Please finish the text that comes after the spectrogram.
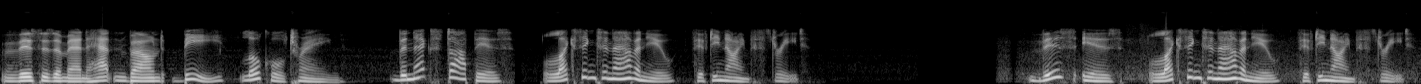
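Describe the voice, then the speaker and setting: A woman makes scripted train announcements at an unhurried, measured pace. Her pitch is on the low side and swings noticeably within each carefully enunciated, formulaic phrase. The audio is somewhat dull and lo-fi. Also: very animated, no echo.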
